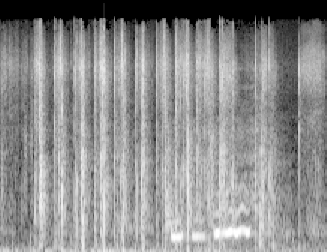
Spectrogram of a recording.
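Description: A deck of oracle cards being shuffled by hand: a rapid run of crisp flicking clicks for about three seconds. A few short hummed notes come in the middle of the shuffle.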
